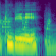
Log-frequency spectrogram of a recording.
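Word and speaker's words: コンビニ: It's more of a B sound than B, but I think that's just because of how their accent is. But that's that's how you say it, even if you're English.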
